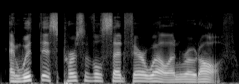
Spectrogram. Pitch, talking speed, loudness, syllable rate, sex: 140 Hz, 225 wpm, -17 LUFS, 6.0 syllables/s, male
